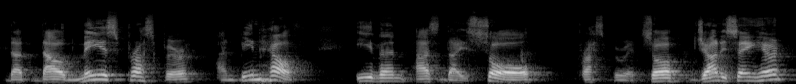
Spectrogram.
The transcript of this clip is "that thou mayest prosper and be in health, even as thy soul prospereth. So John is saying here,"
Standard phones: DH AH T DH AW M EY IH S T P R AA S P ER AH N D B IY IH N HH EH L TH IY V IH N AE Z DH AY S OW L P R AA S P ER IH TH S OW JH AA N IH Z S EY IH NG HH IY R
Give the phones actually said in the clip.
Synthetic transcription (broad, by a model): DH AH T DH AW M EY IH S T P R AA S P ER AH N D B IY IH N HH EH L TH IY V IH N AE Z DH AY S OW L P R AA S P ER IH T S OW JH AA N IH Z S EY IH NG HH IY R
